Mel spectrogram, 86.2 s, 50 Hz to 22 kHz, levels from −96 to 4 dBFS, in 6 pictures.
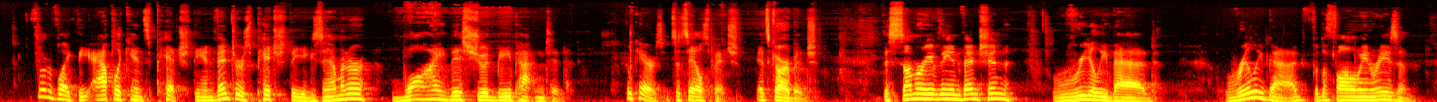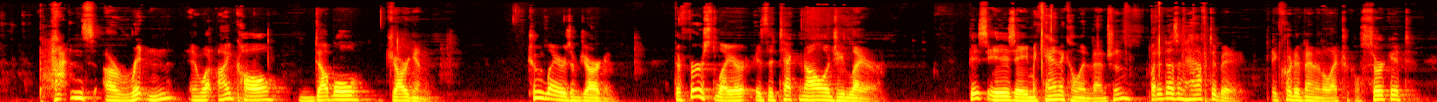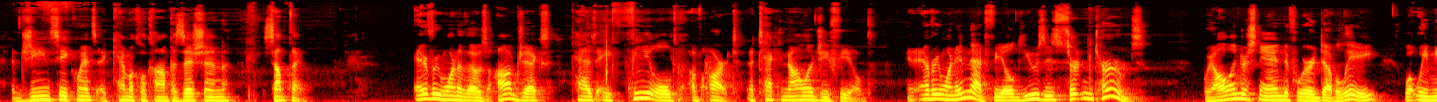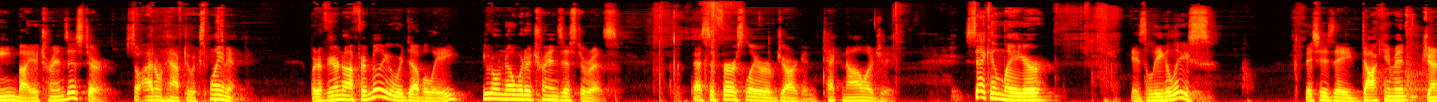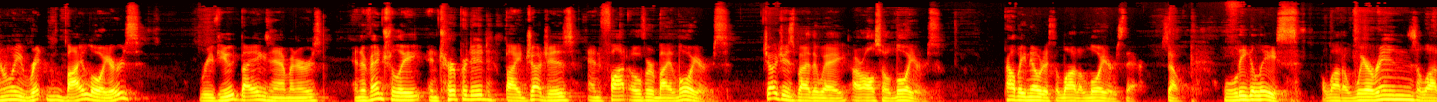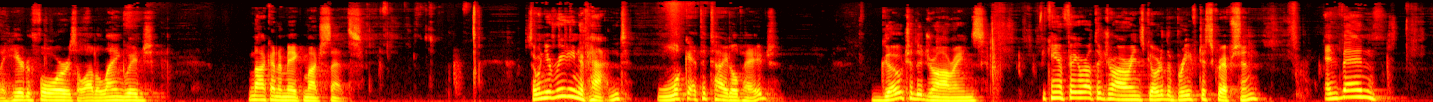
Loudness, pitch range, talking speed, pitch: -20 LUFS, 115-155 Hz, 165 wpm, 135 Hz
